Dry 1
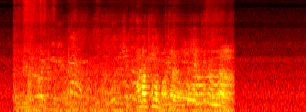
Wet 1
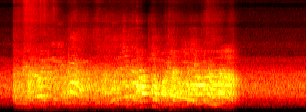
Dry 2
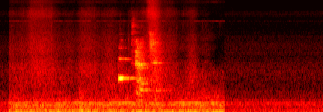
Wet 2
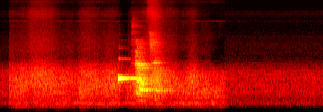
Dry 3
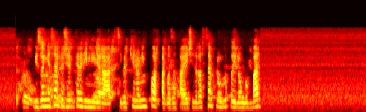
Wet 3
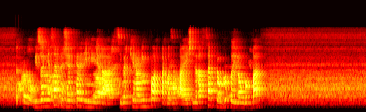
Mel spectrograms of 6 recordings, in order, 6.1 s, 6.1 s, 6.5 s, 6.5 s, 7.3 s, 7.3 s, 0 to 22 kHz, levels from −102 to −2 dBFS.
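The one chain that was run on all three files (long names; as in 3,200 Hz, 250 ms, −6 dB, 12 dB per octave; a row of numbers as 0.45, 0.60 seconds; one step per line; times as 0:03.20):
high shelf with overshoot 1,900 Hz −10.5 dB, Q 1.5
downward compressor 12 to 1, threshold −27 dBFS
four-pole ladder high-pass 680 Hz, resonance 35%
flutter between parallel walls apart 9.3 metres, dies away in 0.46 s
loudness normalisation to −23 LKFS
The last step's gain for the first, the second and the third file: +17.5, +18.5, +17.0 decibels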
